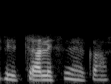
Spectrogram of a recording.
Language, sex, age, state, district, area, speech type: Hindi, female, 18-30, Bihar, Samastipur, urban, conversation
